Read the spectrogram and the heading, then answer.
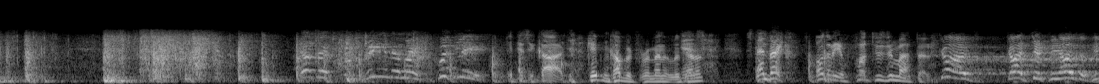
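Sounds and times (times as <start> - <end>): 
door being broken down: 0.0 - 4.4
wood splintering: 0.0 - 4.7
speech: 4.8 - 10.9.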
